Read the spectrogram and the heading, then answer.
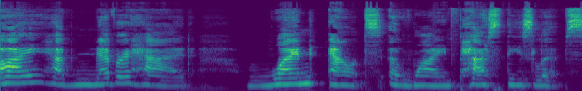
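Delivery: very slow, proud, bold, boastful delivery. Retelling what the pastor said at church: imitating a proud, bold declaration. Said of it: "he said it so proudly and boldly".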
